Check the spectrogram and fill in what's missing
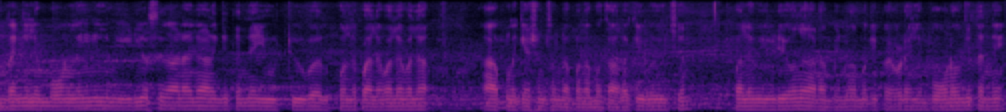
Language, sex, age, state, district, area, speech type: Malayalam, male, 18-30, Kerala, Idukki, rural, spontaneous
